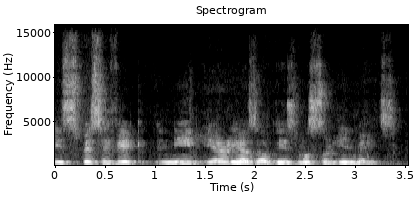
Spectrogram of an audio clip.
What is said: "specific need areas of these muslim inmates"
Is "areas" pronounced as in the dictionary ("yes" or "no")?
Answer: yes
